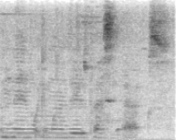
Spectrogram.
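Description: Young girl slowly walking you through a game, lots of ums, highish voice, far off in an echoey room, dull noisy audio. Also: monotone. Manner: hesitant, lots of ums and self-corrections. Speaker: gameplay tutorial host. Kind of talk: casual game tutorial. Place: room with a TV, off camera. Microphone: camera filming the TV screen.

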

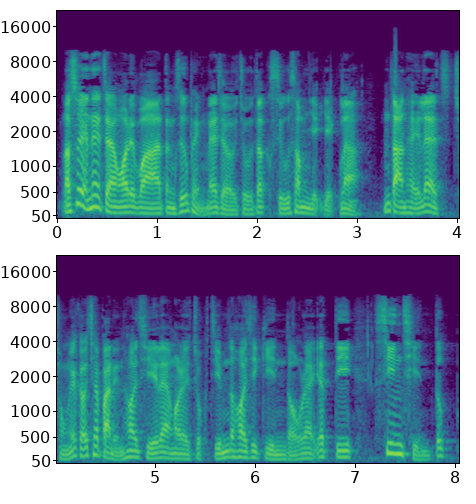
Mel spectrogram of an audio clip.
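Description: A man's voice: on the low side, very animated, fast, few pauses, bright, forceful tone. A man with a Hong Kong Cantonese accent co-hosting a radio history programme, explaining points step by step in conversation.

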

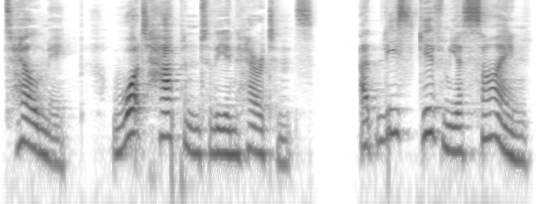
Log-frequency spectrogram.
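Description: A woman's voice: sits low, very animated, takes it slowly, darkish tone, husky, exaggerated voice. A woman voicing a haughty, vain, hot-tempered older heiress in an audiobook story, with an imperious, theatrical manner. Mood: annoyed, demanding.

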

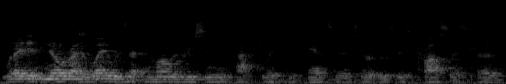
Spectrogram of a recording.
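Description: A young man giving a halting, earnest ministry update in a large church sanctuary, heard from a distant camera with no microphone. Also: lowish voice, completely flat delivery, mellow. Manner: earnest, slow and halting with fillers. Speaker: missionary guest speaker. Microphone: far camera, no microphone. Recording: echoey hall from far off, background hiss.

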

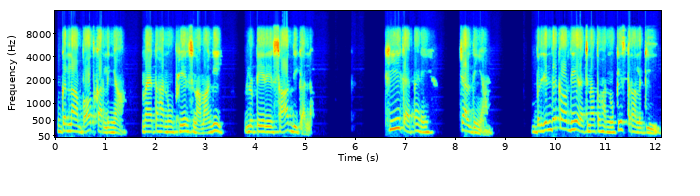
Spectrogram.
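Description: A woman reading a scripted story and its dialogue in a deliberate, phrase-by-phrase manner. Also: sits low, expressive, a little mellow, poor audio.

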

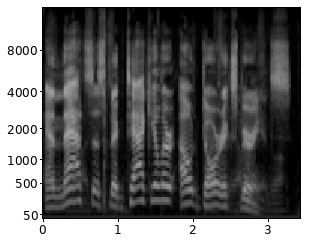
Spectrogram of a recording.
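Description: A man's voice: a little high, wildly swooping pitch, measured pace. A man reading a polished, upbeat promotional voice-over. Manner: upbeat, polished sales delivery. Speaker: promotional narrator. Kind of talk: scripted voice-over narration. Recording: voice-over over loud music.

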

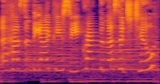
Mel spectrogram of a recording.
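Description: A woman playing an excitable, girlish teenage companion in a video game, chatty and animated. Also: extremely high pitch, normal speed. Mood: doubtful, chirpy. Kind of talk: scripted game dialogue. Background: game soundtrack music.

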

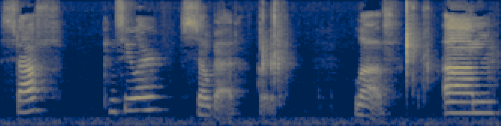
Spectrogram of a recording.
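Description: A woman's voice: on the high side, echoey room, a little hiss or hum. A young woman rambling casually to the camera about her favorite makeup, with lots of "like" fillers and self-deprecating asides. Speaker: social media creator. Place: small bedroom, indoors.

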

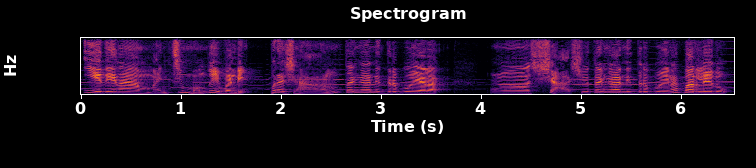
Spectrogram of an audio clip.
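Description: A man acts out a crafty, miserly village husband from a storybook. His voice is fairly high and swoops with theatrical, emphatic false devotion. Faint music plays underneath. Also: lively intonation, normal speed, pushed and bright. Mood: nervous scheming.

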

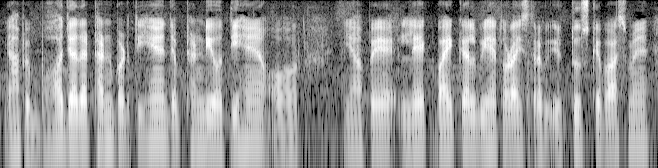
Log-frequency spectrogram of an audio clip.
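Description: Young indian guy chatting to his phone on a train platform at night, faint station noise behind, arm's length. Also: mid-range voice. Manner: chatty, addresses viewers directly, drops to a hush near sleeping passengers. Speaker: travel vlogger. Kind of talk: casual travel vlog to camera. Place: outdoor railway platform at night. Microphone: phone held at arm's length.

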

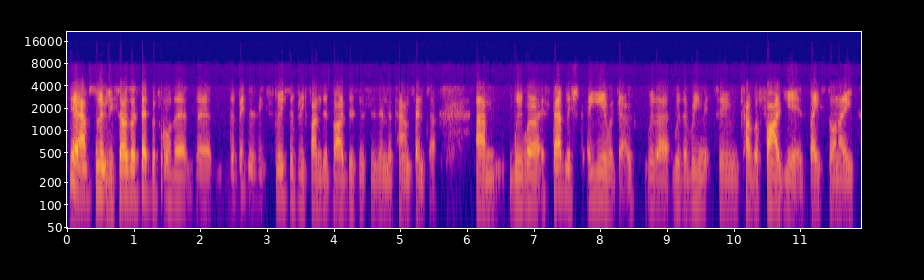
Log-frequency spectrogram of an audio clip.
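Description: A man giving a semi-formal spoken update as a business representative on a conference call, measured and halting, often repeating words. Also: mid-range voice, fairly even intonation, no room sound. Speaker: business improvement district representative. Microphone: phone or conference call. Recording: muffled narrow-band conference call line.

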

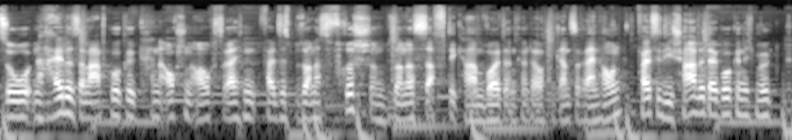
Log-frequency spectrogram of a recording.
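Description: A young man talking through a recipe in an easygoing, chatty way, dropping small jokes as he cooks. His voice sits at an ordinary middle pitch, close and clean on a lapel mic in a bright home kitchen, with faint music underneath. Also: creaky. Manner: friendly, chatty, explains step by step with small jokes. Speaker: cooking channel host. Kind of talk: casual cooking tutorial.

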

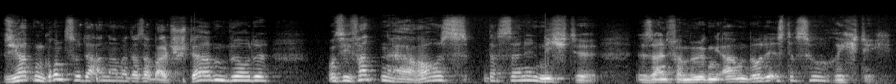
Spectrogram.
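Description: An actor playing a shrewd, self-assured Victorian master detective in a radio play, speaking in a probing, precise way. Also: male voice, fairly high pitch, lively intonation, unhurried, darkish tone, husky.

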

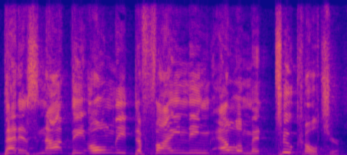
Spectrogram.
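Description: A man, preaching an energetic sermon with a handheld mic on a large church stage, emphatic and shouting key points. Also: very high-pitched, normal speed, faint music behind. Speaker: pastor. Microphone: handheld microphone. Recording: echoey hall, mic set back.

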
